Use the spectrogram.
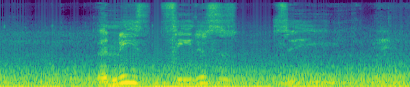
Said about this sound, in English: This is shit I'm talking about. These goddamn trucks.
